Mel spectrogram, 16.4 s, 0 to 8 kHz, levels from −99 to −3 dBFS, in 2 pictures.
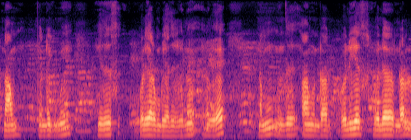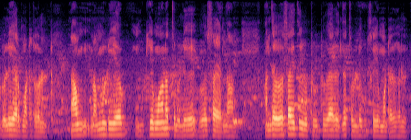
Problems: constant background noise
